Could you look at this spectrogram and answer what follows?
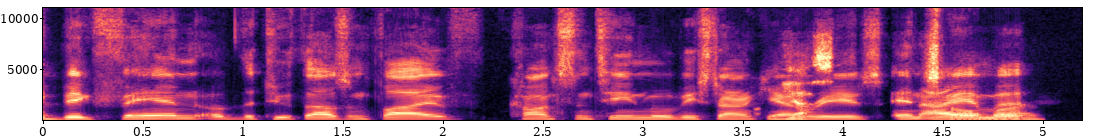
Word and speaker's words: Constantine: well let me rephrase John Constantine hellblazer because Constantine is actually how the name is supposed to be pronounced I did not learn that until recently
